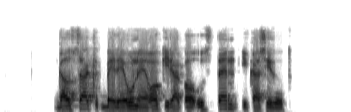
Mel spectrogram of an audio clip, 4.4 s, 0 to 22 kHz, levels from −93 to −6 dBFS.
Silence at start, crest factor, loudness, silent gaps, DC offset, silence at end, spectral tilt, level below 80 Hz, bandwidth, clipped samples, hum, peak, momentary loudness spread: 0.7 s; 16 dB; -16 LUFS; none; under 0.1%; 0.85 s; -5 dB/octave; -54 dBFS; 7.8 kHz; under 0.1%; none; 0 dBFS; 6 LU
